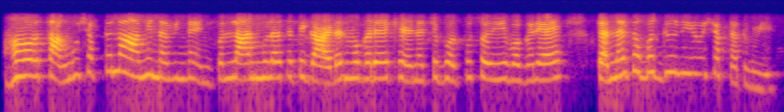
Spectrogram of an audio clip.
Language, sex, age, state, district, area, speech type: Marathi, female, 30-45, Maharashtra, Thane, urban, conversation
